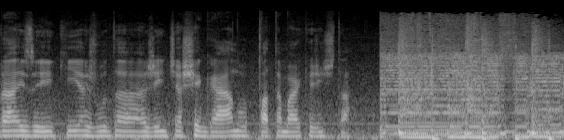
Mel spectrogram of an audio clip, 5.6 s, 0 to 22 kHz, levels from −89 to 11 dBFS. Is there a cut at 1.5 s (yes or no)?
no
